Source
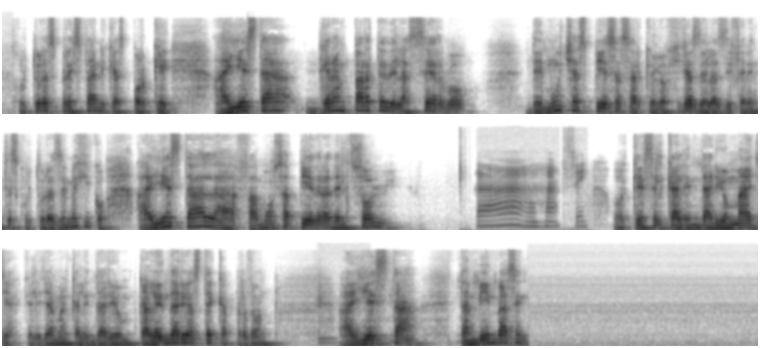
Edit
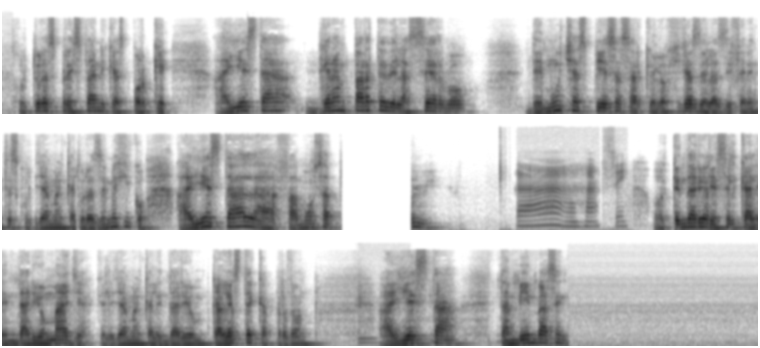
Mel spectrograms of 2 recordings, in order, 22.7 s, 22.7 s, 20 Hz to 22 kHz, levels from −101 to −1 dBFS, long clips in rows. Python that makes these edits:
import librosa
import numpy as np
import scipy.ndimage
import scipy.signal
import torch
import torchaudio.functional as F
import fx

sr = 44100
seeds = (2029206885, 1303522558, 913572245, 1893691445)

y = fx.edit(x, sr, fx.fade_in_from(start_s=1.61, length_s=1.87, floor_db=-14.0),
    fx.silence(start_s=10.55, length_s=0.7),
    fx.duplicate(start_s=15.5, length_s=0.4, to_s=7.89),
    fx.move(start_s=16.68, length_s=0.33, to_s=13.89), tone=tone)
